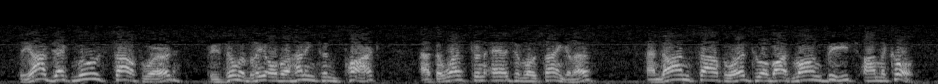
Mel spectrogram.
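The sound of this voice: A man talks at a moderate pace with a high pitch, lively intonation and few pauses.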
